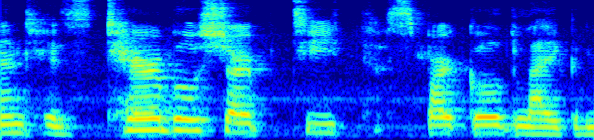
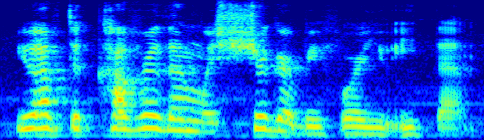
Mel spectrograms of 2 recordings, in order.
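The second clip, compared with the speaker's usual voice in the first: a hint of a higher, fussy crocodile voice; smaller crocodile explaining; 6 semitones higher than usual. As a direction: explain it like a picky eater. Smaller crocodile continues protesting.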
